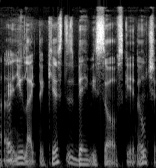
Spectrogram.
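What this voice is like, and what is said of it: Husky old-man seductive voice. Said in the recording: “Why do you have to sound like an old man when you do that? ... My little sexy voice.”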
